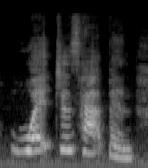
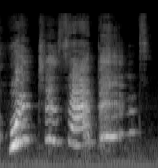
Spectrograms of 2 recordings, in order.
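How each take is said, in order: First: Calmer disbelief. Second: Much higher, much louder and slow, laughing in shock; stunned disbelief. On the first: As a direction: repeat it, still shaken but settling. Repeats reaction, calmer. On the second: Reviewer reliving the shocking scene, loud high stunned disbelief. Reacting to shocking book twist. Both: Real, not acted.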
